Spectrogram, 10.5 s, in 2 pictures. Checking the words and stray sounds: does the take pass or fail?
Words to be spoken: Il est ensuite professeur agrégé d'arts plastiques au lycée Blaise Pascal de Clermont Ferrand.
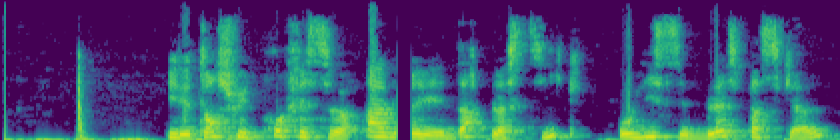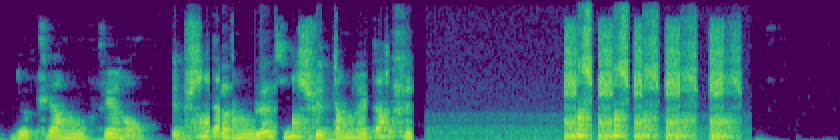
fail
